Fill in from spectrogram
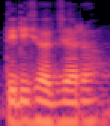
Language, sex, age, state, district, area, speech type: Odia, male, 18-30, Odisha, Rayagada, urban, spontaneous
